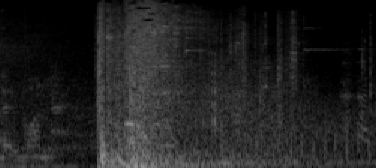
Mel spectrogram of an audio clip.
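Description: A gunshot booms and echoes.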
